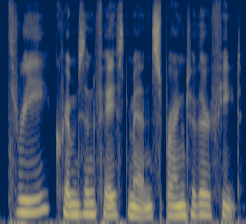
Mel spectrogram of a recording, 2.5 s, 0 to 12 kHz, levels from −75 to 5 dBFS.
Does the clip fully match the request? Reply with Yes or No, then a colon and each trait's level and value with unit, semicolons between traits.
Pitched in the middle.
Yes: medium, 160 Hz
